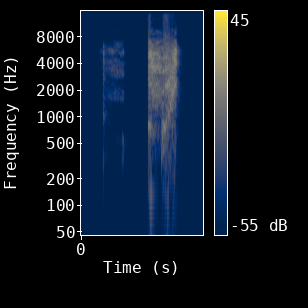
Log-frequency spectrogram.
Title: Me doing impressions and coughing and laughing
